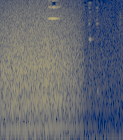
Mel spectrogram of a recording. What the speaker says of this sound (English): someone's got a very loud car.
